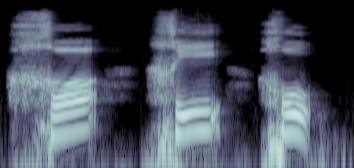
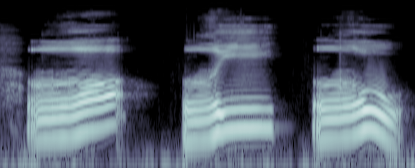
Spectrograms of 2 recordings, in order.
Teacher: Kalau huruf koho adalah huruf gin dengan versi bocornya. Bocor apa? Bocor nafasnya.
